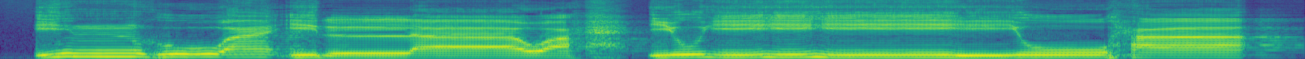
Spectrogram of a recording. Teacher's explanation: Yu dan Ha ini panjangnya sama tidak boleh panjang sebelah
